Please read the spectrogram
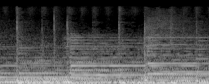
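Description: Background music: a guitar-led track with a steady beat, its chords changing a couple of times.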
